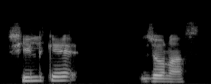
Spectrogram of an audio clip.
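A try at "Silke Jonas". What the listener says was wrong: সিল্কে ইয়োনাস, ওই যে জের উচ্চারণটা হয় না। জিলকে না, জিলকে ইয়োনাস।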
